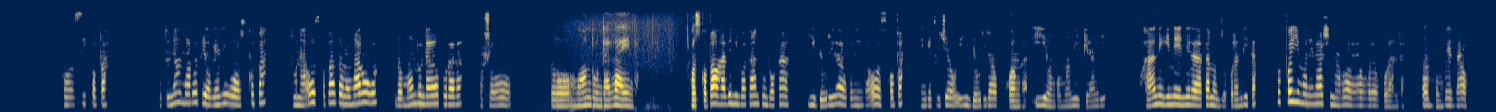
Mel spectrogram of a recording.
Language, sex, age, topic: Oshiwambo, female, 25-35, finance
